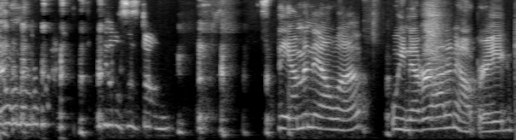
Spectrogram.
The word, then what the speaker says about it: salmonella: Salmonella, I just found out I've been saying that word wrong, and now I said it wrong again. It's salmonella. It's not like the fish.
